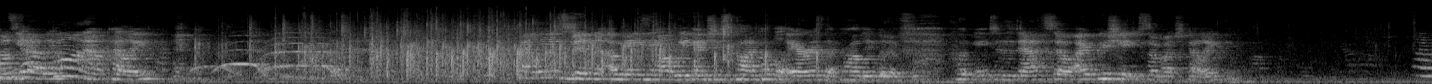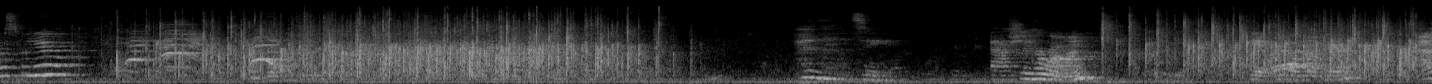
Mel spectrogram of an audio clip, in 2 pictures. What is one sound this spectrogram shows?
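A young woman speaks into a microphone over loudspeakers in a large hall.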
